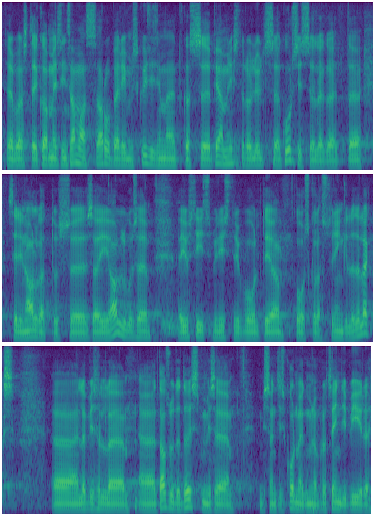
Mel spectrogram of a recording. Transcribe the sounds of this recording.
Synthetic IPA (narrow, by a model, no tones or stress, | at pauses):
selːepæɾɑst̪ekɑme̞siːnsɑmɑsɑɾubæɾimiskysʲisimeːt̪kɑspe̞ɑminist̪e̞ɾo̞lʲiylt̪se̞kursisse̞lːeɡ̥ɑe̞t̪ːˑse̞lːineɑlɡ̥ɑt̪ːˑussɑjɑlɡ̥use̞just̪iːt̪sminist̪ripo̞ːlt̪jɑko̞ːskølɑst̪u̥srɾiŋɡiled̪elæks | læbise̞lːet̪ɑsud̪et̪ɤst̪mise̞ | misːo̞nsisko̞lmekymnepro̞t̪se̞nʲd̪̥ipiːɾe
